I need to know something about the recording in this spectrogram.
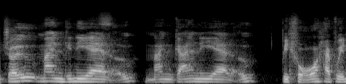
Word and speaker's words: Manganiello: and Joe mang still didn't know how to pronounce his name Joe Manganiello mangani yellow before have we not with his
